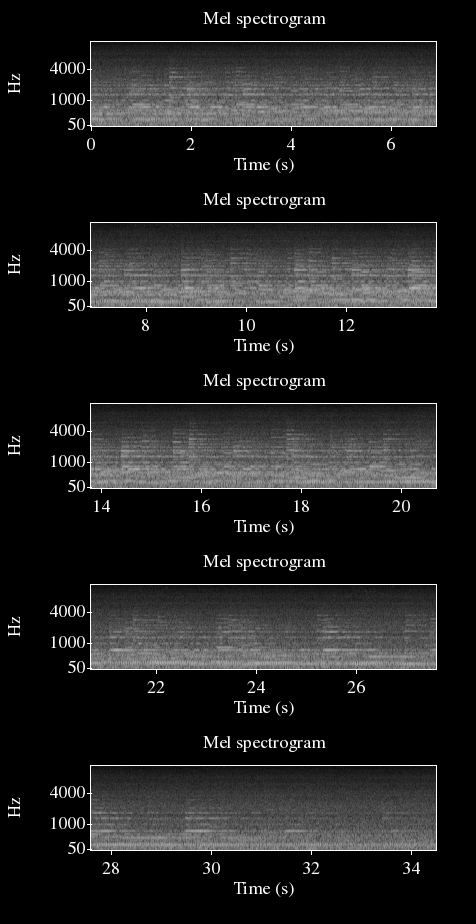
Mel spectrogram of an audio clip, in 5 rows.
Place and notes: osterglocken & wasserfall, von der villa solitude aus
Bad Gastein, Austria, 4 April 2015, ~21:00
